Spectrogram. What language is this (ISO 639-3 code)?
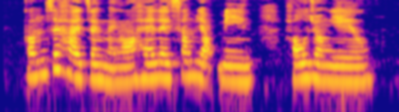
yue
